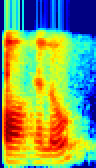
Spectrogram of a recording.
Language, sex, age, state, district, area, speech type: Assamese, male, 18-30, Assam, Charaideo, urban, conversation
